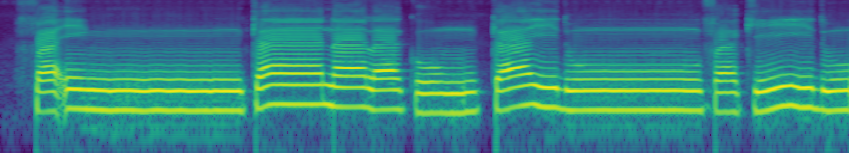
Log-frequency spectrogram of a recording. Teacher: tanwin un huruf dun bertemu fa, maka kita dengungkan dan kita samarkan cara bacanya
